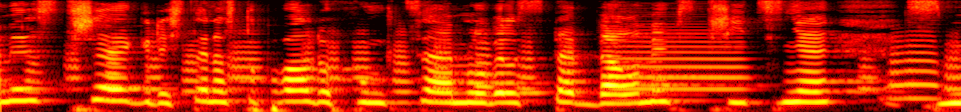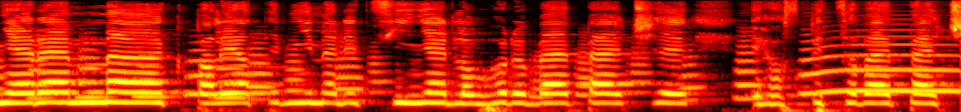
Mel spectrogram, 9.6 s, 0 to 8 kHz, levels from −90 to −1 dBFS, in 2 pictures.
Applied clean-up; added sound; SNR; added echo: classical method log-MMSE.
